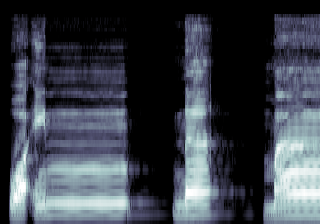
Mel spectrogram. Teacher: এখানে ওয়াজিব গুন্নাহ হরকতের পরে নুনের উপরে তাসদিদ ওয়া ইন্না মা মা এক আলিফ টান জবরের পরে খালি আলিফ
